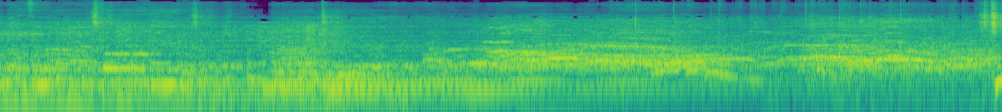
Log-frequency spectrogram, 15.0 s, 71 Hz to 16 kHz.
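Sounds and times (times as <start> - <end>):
live rock band playing: 0.0 - 9.8
electric guitar: 0.0 - 11.8
audience whooping and cheering: 6.3 - 15.0.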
